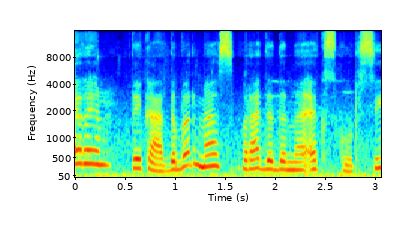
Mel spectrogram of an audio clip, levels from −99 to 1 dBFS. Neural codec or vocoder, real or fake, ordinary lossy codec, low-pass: none; real; Opus, 24 kbps; 14.4 kHz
